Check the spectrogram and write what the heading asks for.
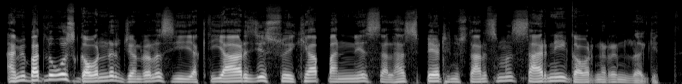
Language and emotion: Kashmiri, neutral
